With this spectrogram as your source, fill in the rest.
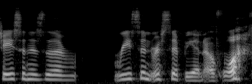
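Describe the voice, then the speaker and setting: With lively intonation and a fairly high pitch, a woman talks in an unremarkable speaking voice. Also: very clean recording, silent background. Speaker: podcast host, mom. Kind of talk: casual chat.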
